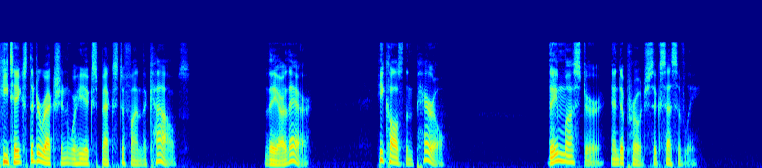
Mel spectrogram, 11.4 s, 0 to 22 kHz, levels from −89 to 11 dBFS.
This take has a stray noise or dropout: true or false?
false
